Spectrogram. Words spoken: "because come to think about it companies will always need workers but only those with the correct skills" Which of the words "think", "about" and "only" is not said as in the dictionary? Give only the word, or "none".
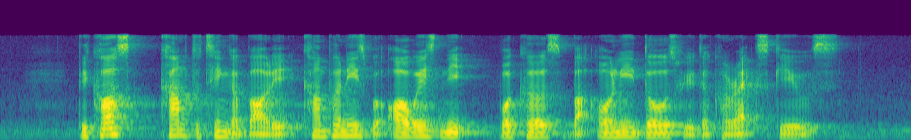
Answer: think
